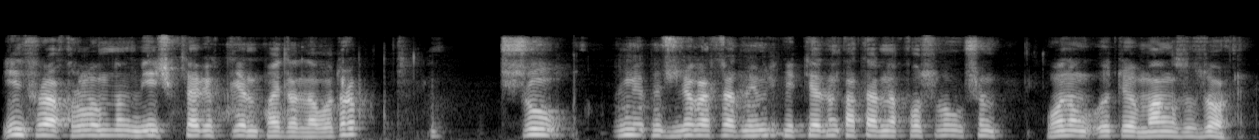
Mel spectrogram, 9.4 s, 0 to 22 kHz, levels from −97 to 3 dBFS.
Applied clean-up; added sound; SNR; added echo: neural mask model DeepFilterNet 3.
